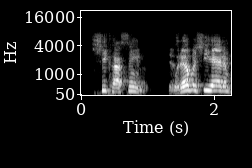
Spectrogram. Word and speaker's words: Sheikh Hasina: What her name is, how you pronounce it? Sheikh Hasina. Sheikh Hasina.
